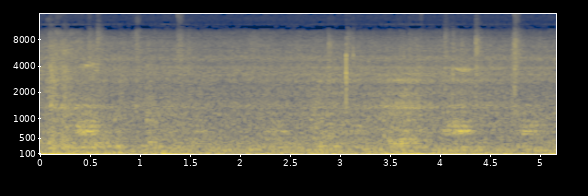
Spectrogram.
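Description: Tokyu Toyoko Line electric commuter train running along the track, heard from inside the front car: a steady low rumble with a few faint clicks.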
